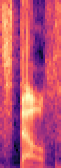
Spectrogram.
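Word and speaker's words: Stylth: satisfy it's called the steth grip yeah St y l t h steth I'm sure they want you to pronounce that stealth I think I'm sure they do and yet I'm GNA say steth okay so this is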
